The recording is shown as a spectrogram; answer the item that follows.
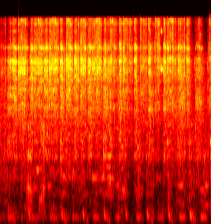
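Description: Electroplating bath fizzing as the clipped earring is lowered into the yellow plating solution under current: a dense, steady hiss that eases off near the end. Background music with a steady low beat plays underneath.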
